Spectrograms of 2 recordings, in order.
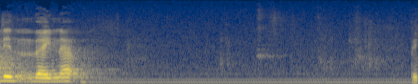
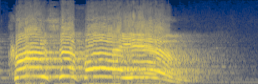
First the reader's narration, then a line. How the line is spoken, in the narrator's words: shouting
